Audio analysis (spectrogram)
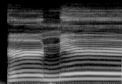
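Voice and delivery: high, drawn-out Australian "oh, no"; Australian accent. Shown as a demonstration. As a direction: show her how the Australian accent goes. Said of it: "It's fucking Australian".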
